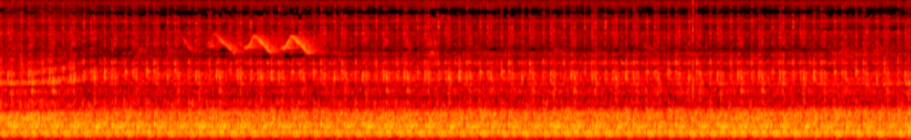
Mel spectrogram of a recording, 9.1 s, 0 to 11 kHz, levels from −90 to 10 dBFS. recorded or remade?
recorded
